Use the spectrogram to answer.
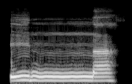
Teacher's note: হামজা তাশদি নুনের সাথে নাকের বাঁশি থেকে গুন্না করে পড়বো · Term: ওয়াজিব গুন্না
